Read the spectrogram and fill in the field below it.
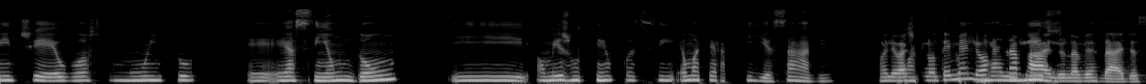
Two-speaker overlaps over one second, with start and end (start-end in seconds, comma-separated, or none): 8.9-10.6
